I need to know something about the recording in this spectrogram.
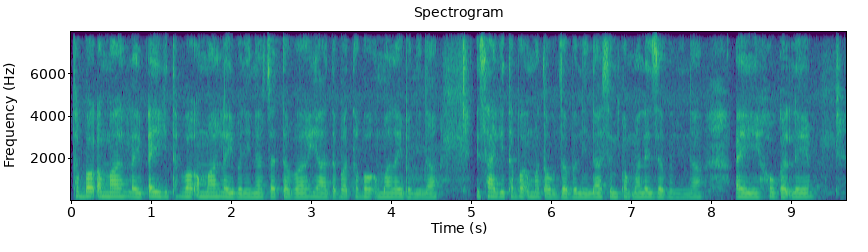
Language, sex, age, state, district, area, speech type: Manipuri, female, 30-45, Manipur, Tengnoupal, rural, spontaneous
